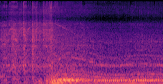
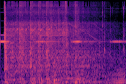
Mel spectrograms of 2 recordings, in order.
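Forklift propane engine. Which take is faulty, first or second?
second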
